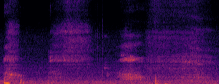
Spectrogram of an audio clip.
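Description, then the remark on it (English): A person yawns, a long, breathy exhale that rises and fades, with a brief nasal snort near the start. It is quiet overall with no talking. “I think that's just boredom. Yawning.”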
